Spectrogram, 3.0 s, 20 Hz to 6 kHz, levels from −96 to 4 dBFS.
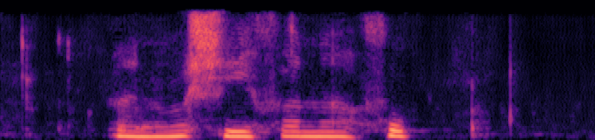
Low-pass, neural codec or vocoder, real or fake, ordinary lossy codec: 5.4 kHz; codec, 16 kHz, 4 kbps, X-Codec, HuBERT features, trained on general audio; fake; MP3, 48 kbps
